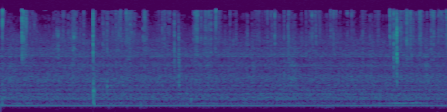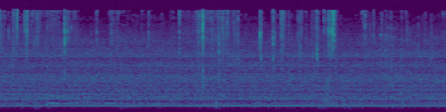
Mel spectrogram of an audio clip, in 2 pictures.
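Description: Soft ticks and faint crinkling of photocards being slid into clear plastic binder sleeves and pressed flat, with a sharp click about a second in. A steady low hum runs underneath.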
